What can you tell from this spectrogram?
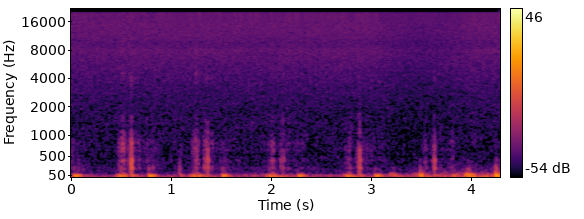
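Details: Adult's heart heard over the chest in an ASMR recording: steady soft lub-dub heartbeat at about 80 beats a minute over a low hum; normal heart sounds.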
